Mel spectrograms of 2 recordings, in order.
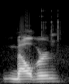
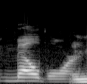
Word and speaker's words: Melbourne: Call the Melbourne, or you guys pronounce that a little bit differently than an American would. It's like if I pronounce it the Australian way, everyone's just like, "You're such a like, don't do that."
